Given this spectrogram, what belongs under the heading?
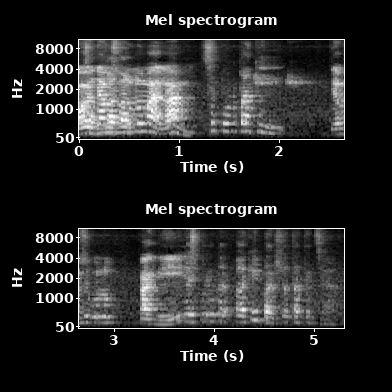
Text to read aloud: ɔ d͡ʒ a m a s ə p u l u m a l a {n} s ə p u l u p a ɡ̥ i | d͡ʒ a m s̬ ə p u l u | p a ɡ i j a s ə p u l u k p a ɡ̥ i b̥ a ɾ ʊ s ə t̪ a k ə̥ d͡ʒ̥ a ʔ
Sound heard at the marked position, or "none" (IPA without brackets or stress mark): m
